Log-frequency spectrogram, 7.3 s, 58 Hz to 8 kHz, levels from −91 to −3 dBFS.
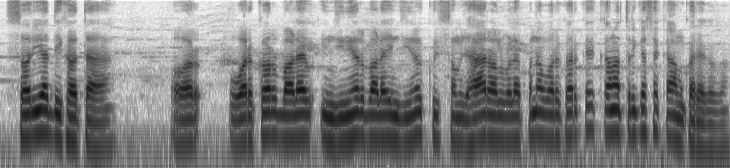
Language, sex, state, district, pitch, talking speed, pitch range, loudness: Bhojpuri, male, Bihar, Gopalganj, 135 Hz, 175 wpm, 120-145 Hz, -19 LUFS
